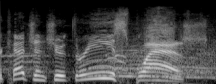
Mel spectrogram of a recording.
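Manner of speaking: high, rising shout at the made three; excited call. Real, not acted. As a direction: call the splash like the crowd just erupted. Three-pointer call in play-by-play.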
